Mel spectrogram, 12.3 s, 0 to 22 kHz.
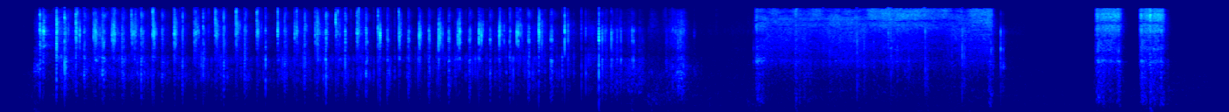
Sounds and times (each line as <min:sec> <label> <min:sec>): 0:00.4 Shaking spray box 0:07.0
0:07.6 spraying 0:10.1
0:07.6 Shaking spray box 0:10.1
0:11.0 Shaking spray box 0:11.7
0:11.0 spraying 0:11.8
